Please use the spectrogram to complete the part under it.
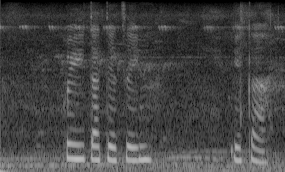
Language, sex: Southern Sotho, female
